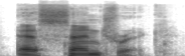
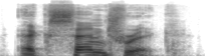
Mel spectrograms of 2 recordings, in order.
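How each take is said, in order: First: The double C is said as a single S. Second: The double C is said as K plus S. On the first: The speaker calls it wrong. "not eccentric" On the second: The speaker calls it right. "And eccentric"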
